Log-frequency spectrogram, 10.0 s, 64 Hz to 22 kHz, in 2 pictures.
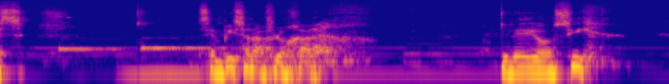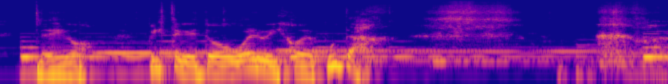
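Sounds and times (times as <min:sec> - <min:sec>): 
speech: 0:00.0 - 0:00.4, 0:01.5 - 0:02.7, 0:03.8 - 0:04.6, 0:05.2 - 0:08.5
person imitating nervous heavy breathing: 0:00.2 - 0:00.8, 0:02.4 - 0:03.8, 0:04.4 - 0:06.1, 0:07.7 - 0:10.0.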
